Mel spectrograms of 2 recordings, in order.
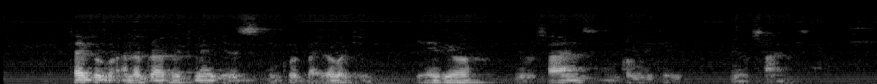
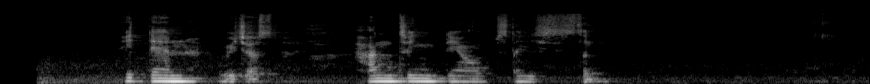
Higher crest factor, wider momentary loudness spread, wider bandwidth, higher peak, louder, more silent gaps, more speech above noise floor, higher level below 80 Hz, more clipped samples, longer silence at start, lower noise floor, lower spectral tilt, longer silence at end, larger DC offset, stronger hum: about the same, 24 dB vs 20 dB; about the same, 21 LU vs 22 LU; first, 11.5 kHz vs 10 kHz; about the same, -4 dBFS vs -4 dBFS; second, -25 LUFS vs -20 LUFS; neither; second, 28 dB vs 42 dB; first, -46 dBFS vs -54 dBFS; neither; second, 0.75 s vs 1.25 s; second, -53 dBFS vs -61 dBFS; about the same, -7.5 dB/octave vs -7.5 dB/octave; second, 0.9 s vs 2.7 s; neither; neither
